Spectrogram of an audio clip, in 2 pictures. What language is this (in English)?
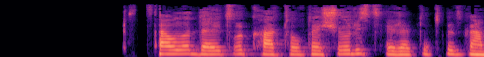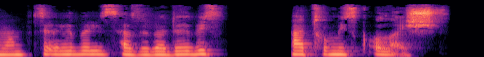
Georgian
